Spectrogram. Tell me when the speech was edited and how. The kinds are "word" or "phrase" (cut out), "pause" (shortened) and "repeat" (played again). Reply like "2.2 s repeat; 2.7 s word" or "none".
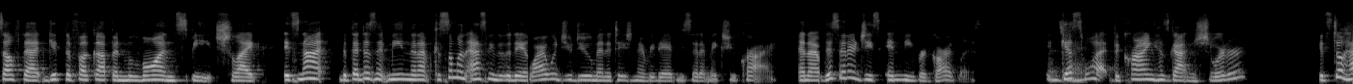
2.7 s pause; 5.3 s word; 7.9 s pause; 8.2 s phrase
